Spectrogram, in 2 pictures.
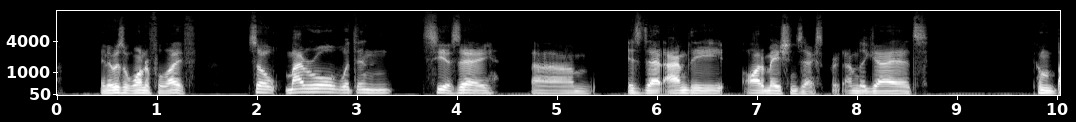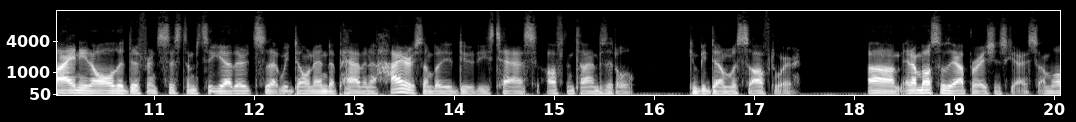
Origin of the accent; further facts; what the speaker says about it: Bethesda, Maryland, United States; But I grew up in Bethesda, Maryland, went to school up in New Hampshire for business administration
